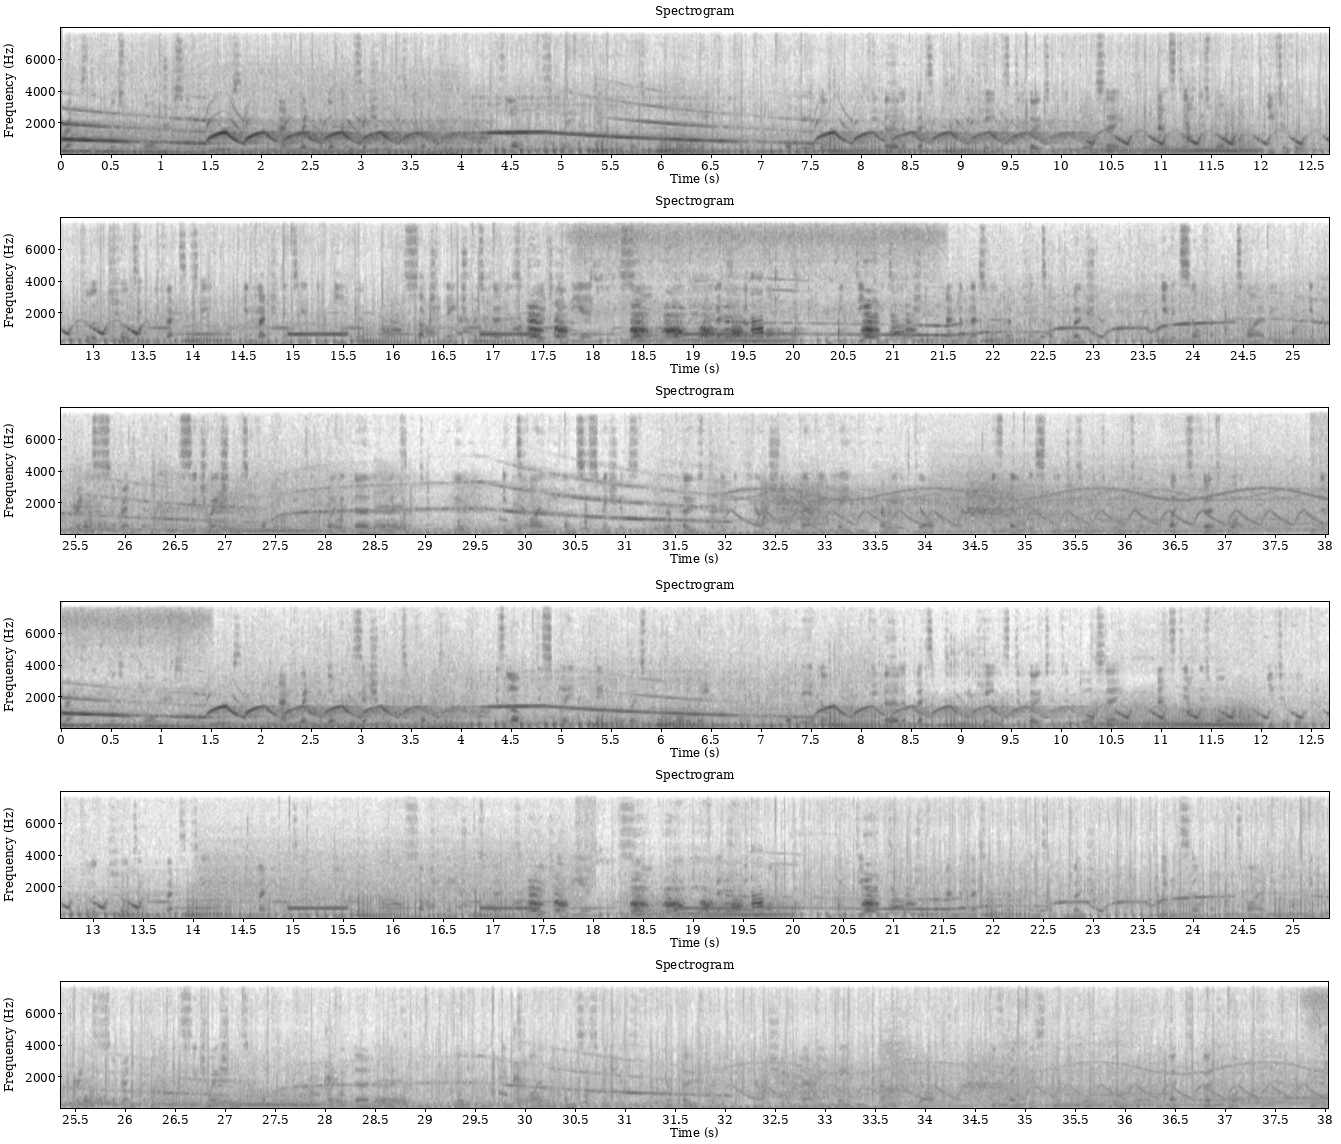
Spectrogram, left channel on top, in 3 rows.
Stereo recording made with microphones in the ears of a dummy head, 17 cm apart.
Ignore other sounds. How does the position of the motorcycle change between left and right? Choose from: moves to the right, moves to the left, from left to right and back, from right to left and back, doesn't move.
moves to the right.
